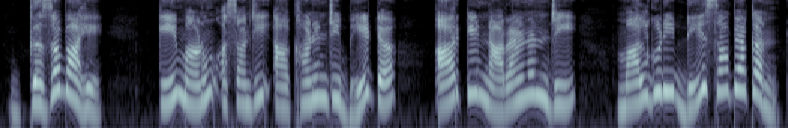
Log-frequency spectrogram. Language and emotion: Sindhi, surprised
